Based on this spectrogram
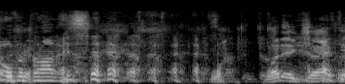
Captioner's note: laughter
